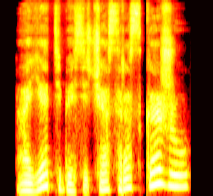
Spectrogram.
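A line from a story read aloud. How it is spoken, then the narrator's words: Whispering. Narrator (Russian): шепотом проговорил Даня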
